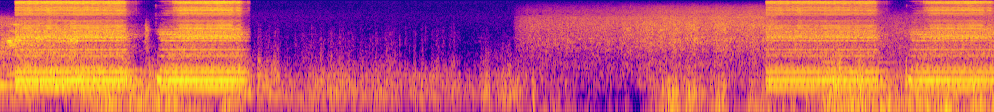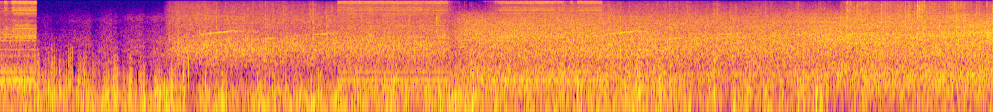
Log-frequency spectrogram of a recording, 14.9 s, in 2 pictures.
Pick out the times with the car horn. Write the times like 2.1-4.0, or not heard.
0.1-1.9, 5.7-7.8, 9.9-12.0.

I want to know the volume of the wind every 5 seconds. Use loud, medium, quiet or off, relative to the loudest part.
medium, loud, loud.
